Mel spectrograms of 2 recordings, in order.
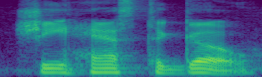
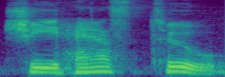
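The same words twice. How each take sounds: First: "to" weakened to a short "tuh" before "go"; slow model sentence with a quick schwa in "to"; reduced "to". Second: "to" said fully with a clear oo vowel; slow, careful "She has to", ending on a full "to"; full form of "to". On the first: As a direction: slip lightly through "to" into "go". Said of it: "تاني واحدة قلنا ت". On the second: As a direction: land on a full, long "to" as the sentence ends. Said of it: "أول واحدة قلنا to لأنها نهاية جملة". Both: Shown as a demonstration.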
